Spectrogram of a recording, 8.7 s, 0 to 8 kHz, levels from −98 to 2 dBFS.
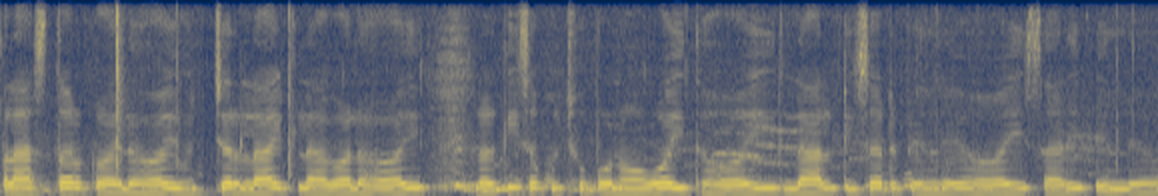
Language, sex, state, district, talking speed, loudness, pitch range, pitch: Bajjika, female, Bihar, Vaishali, 140 wpm, -19 LUFS, 180-190 Hz, 185 Hz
